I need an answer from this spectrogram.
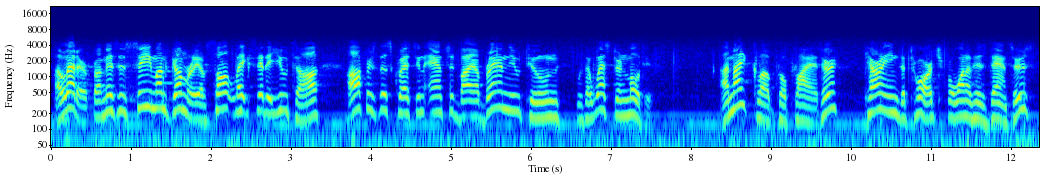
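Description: A man hosting an old-time radio quiz show, joking and bantering with his band in a brisk patter. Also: high-pitched. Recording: dull lo-fi old radio broadcast.

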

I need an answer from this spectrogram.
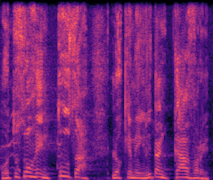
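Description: A man's voice: mid-range voice, animated, a little slow, darkish tone, slightly rough. A man with a Puerto Rican accent on a comedy radio show, boasting through an exaggerated story full of slang and sung sound effects.

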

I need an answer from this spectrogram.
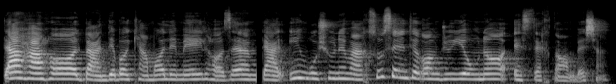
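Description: A woman's voice: a little high, a bit bright, natural voice. A woman voicing a witty, mischievous middle-aged nobleman who teases in a mock-formal way. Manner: teasing, mock-formal, with a foreign word as a catchphrase.

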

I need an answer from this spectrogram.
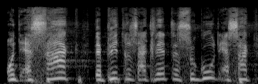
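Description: A man preaching a sermon, animated and emphatic, with playful asides to the congregation. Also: very high voice, brisk, breathy edge. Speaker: pastor. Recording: long reverb of a large hall.

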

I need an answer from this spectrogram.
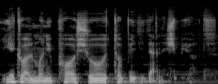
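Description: A man narrating a scripted story in a measured, storytelling manner. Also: low voice, soft background music.

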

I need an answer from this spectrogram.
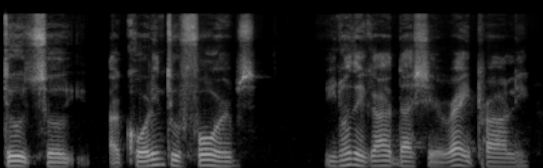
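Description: A young man rambling through a profane, casual sports rant as a vlogger, jumping between fast bursts and drawn-out phrases. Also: lowish voice, fairly even intonation, gravelly, dark tone, no room sound.

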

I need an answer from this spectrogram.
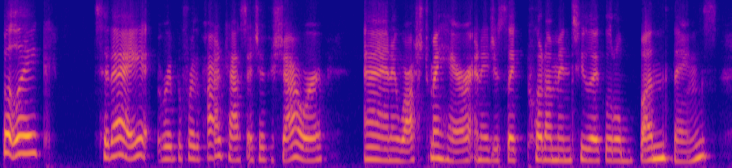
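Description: A woman podcast co-host chatting casually and informally in a halting, filler-heavy way. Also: medium pitch, darkish tone, muffled recording.

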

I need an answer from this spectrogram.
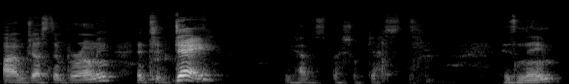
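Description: A man hosting a casual podcast in a laid-back, giggly stoner manner, openly high. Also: sing-song, measured pace, a bit bright. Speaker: podcast host. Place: garage. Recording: roomy, echoing garage.

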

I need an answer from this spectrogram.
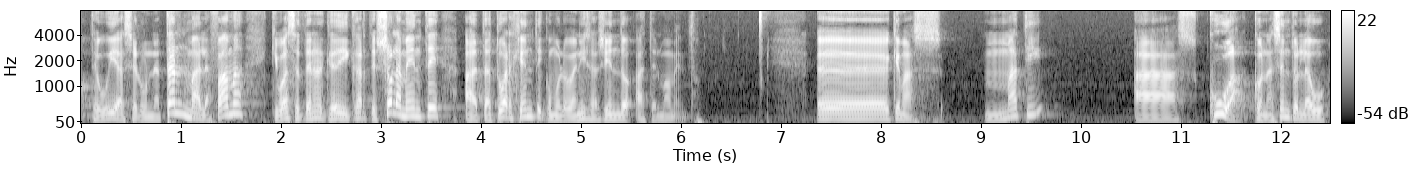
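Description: A man with an Argentine accent hosting a live stream, reading viewer comments and rambling through mock-serious jokes with many fillers. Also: mid-range voice. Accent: Argentine Spanish. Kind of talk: joking casual chat.

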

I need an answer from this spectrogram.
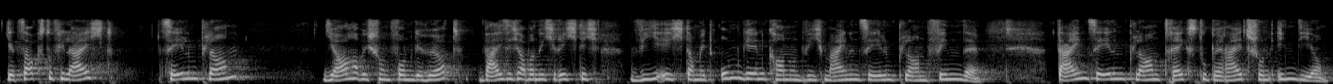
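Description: A woman life coach giving a motivational monologue, speaking slowly and earnestly straight to the listener. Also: on the high side, fairly even intonation. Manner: earnest, slow and emphatic, speaking directly to the listener.

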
